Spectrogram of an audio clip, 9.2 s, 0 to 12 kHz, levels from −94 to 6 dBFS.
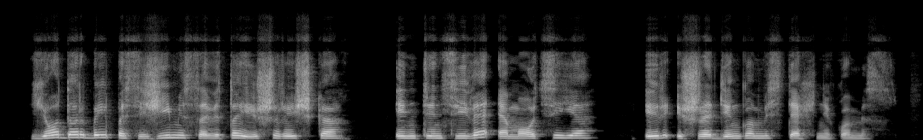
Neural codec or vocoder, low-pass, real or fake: none; 10.8 kHz; real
